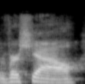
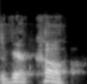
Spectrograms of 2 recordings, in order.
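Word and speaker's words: Virchow: to look up because I've never known how to say this word. Verose triad. It's spelled V I R C H O W. We were taught it in school. We've all been calling it Vers. Um but go Google Scholar. How do you say Versa in German? because it's a German physiologist and it's ver co.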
